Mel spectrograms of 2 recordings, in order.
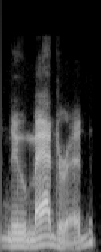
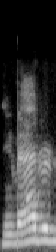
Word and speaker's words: New Madrid: actually we're talking about New Madrid correct badgered yes New Madrid Missouri yes spelled like Madrid pronounced funny though right you know the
